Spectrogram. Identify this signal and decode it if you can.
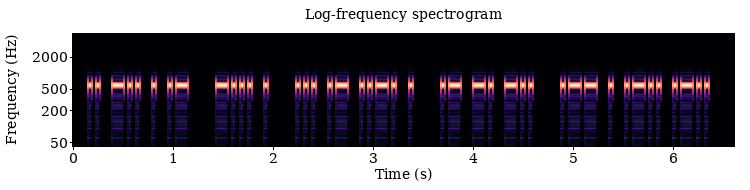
Morse code, heard as a keyed tone, about 30 wpm, 600 Hz. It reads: IDEA BE SAFE AND WELL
